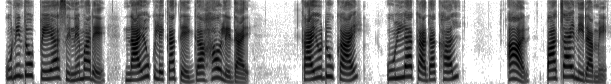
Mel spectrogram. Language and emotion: Santali, neutral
